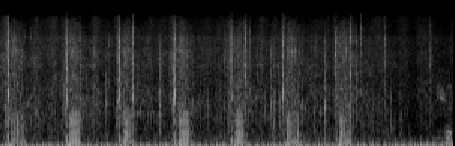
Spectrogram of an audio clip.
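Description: A chainsaw's recoil starter being yanked again and again, about once every three-quarters of a second, over a steady low rumble, the engine failing to catch.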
